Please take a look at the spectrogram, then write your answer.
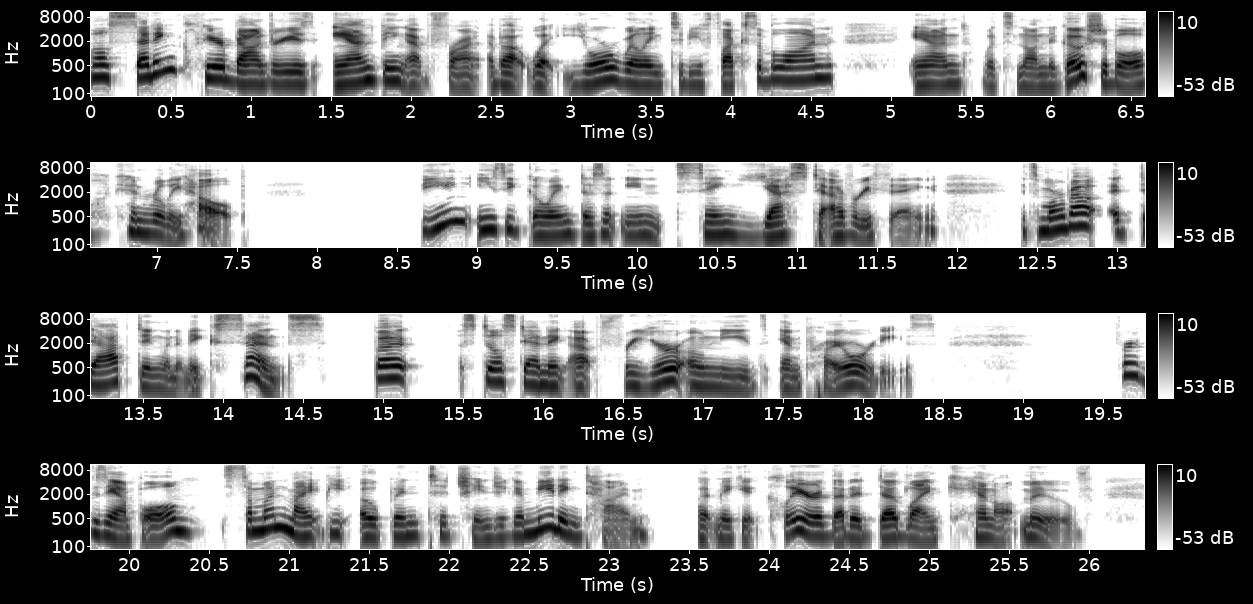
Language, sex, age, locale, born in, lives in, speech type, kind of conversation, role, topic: English, female, 40-44, en-US, United States, United States, read, expert-assistant, expert, What might friends learn by swapping lives for a week?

